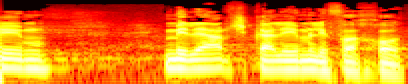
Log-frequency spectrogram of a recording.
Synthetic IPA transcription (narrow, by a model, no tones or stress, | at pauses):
imː | iljaʁd̪ʃkalimlefaχot̪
